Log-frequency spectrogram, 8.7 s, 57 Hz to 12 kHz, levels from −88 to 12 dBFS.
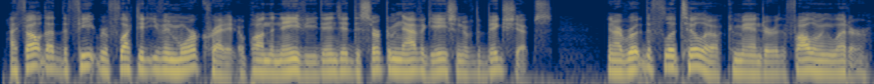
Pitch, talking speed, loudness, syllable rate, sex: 135 Hz, 200 wpm, -19 LUFS, 6.0 syllables/s, male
